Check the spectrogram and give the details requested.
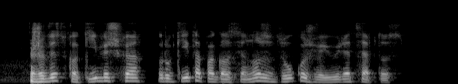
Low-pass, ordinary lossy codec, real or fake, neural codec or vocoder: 7.2 kHz; AAC, 32 kbps; real; none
